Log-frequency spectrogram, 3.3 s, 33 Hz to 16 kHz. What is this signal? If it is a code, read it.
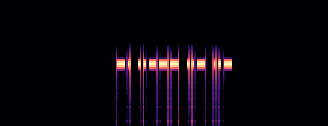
Morse code, heard as a keyed tone, about 44 wpm, 700 Hz. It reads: N2UU
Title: Easy Call Signs Repeated 3x - 45wpm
